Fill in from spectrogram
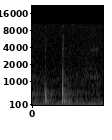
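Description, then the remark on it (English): Two sharp knocks on a door, evenly spaced a quarter second apart, over a low steady hum with no voices. “The devil will come and knock on your door.”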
